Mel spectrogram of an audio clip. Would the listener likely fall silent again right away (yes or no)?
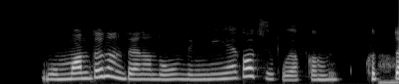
yes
